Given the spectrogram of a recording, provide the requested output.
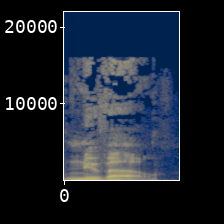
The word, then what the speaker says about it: nouveau: He's described his acting style as nuevo shamanic. – Nuevo? – Or shamanic. Am I saying that? Maybe I'm not saying it right. It's looks like nuevo to me. – That is the word nouveau.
